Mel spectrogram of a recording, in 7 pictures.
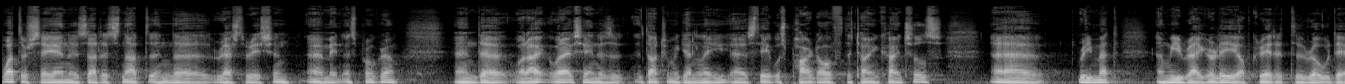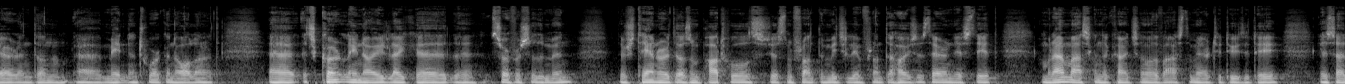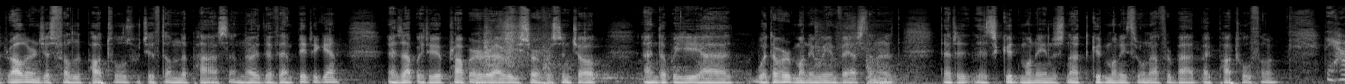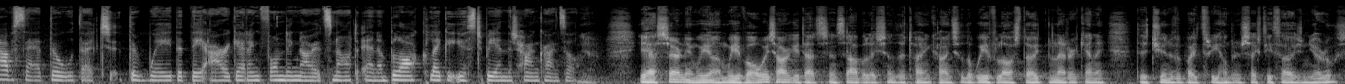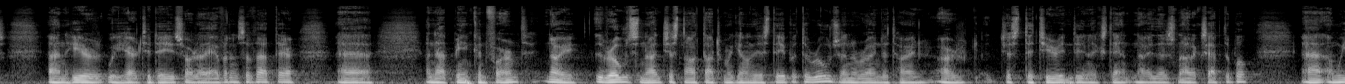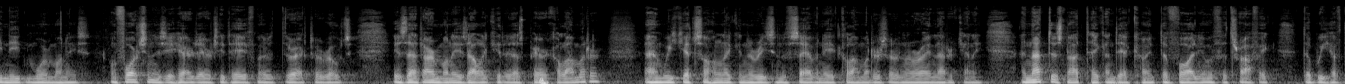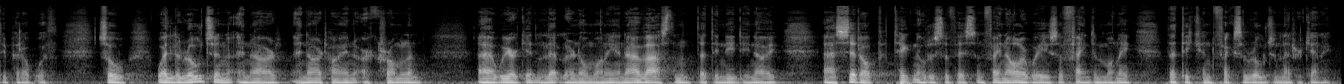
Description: While acknowledging budget constraints, Cllr. McMonagle says the Council need to come up with other ways to fund effective resurfacing works:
